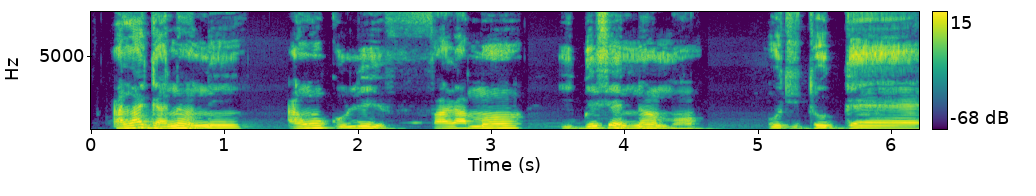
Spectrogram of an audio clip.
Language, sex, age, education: Yoruba, male, 30-45, tertiary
